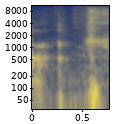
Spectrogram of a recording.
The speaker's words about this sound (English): was that a belch?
